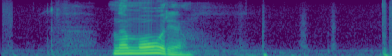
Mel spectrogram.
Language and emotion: Russian, neutral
